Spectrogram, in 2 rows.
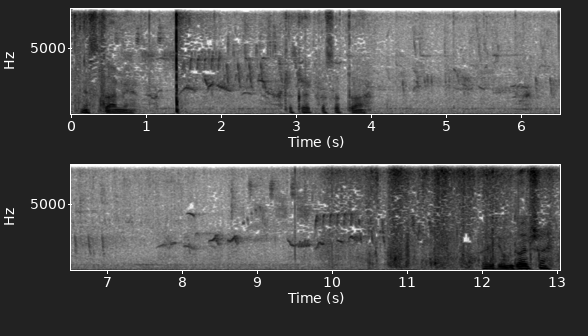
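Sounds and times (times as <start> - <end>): faint birds chirping: 0.0 - 13.0
outdoor background noise: 0.0 - 13.0
rustling: 9.8 - 13.0.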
